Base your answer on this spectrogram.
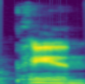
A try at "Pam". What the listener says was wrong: Pam. With an M.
